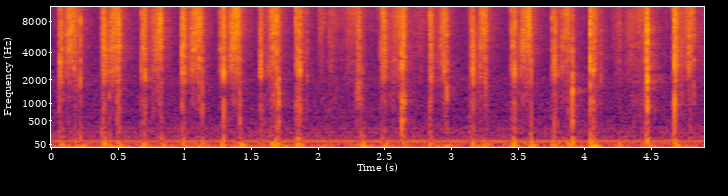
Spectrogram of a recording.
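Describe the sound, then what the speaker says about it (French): Tarot cards handled at a reading table: a steady run of quick, crisp papery flicks and slaps, close and fairly quiet, continuing for several seconds with no talking. "Je vais déposer une carte ici pour voir si l'énergie change."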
